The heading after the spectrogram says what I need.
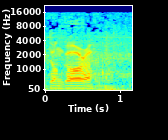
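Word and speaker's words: Dunguaire: um this is called dunguro castle it's spelled don guerra d-u-n-g-u-a-i-r-e but all the locals say don gora and is that a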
